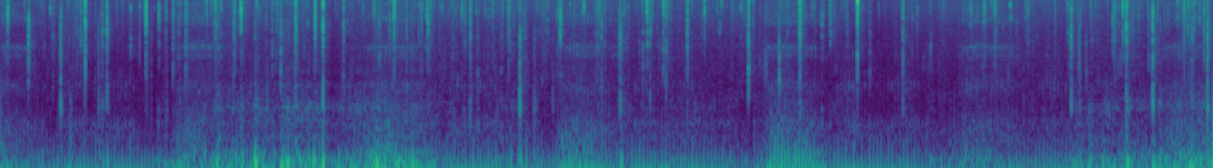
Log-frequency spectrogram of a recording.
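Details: Relaxed house cat purring next to a crackling hearth fire; a low, even rumble pulses louder roughly every two seconds, matching inhale and exhale, while brisk pops and snaps of the fire sparkle above it.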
